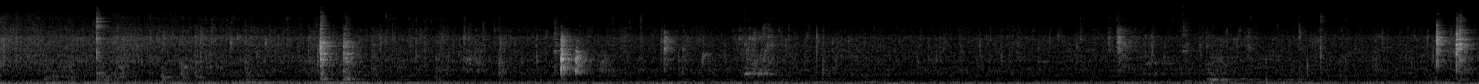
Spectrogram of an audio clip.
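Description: Chicken pieces frying in oil in a metal wok, a steady sizzle. A spatula clacks and scrapes against the pan a few times, loudest near the end.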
